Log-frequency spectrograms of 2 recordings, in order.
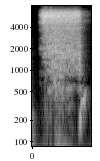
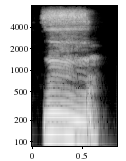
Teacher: Now, if you can't tell, the difference is that when I pronounce z, I'm vibrating my vocal cords in my throat. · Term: voiced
